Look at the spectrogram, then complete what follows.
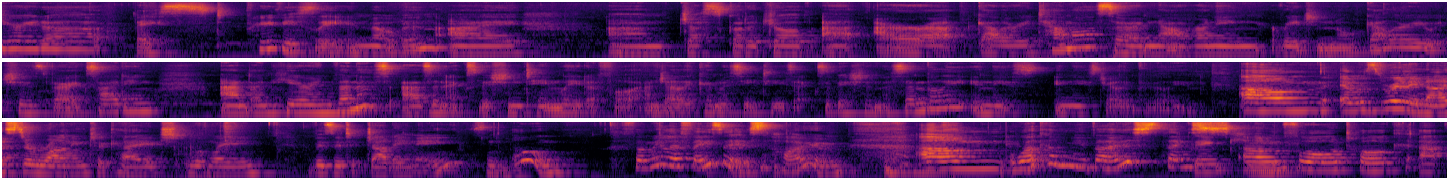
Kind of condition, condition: fault, sounds in the background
